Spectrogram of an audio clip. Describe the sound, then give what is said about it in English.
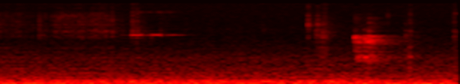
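Camera shutter clicks while someone snaps picture after picture of a homemade drink: a few soft, brief, crisp clicks scattered over a steady low hum. “And I'm just taking more and more pictures just to try to get a good one here.”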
